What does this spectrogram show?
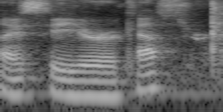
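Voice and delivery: ordinary talk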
